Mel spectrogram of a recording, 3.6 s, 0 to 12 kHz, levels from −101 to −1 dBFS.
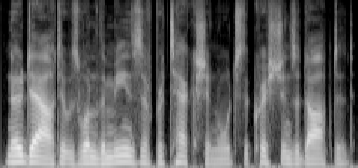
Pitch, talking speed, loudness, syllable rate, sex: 120 Hz, 235 wpm, -19 LUFS, 5.8 syllables/s, male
